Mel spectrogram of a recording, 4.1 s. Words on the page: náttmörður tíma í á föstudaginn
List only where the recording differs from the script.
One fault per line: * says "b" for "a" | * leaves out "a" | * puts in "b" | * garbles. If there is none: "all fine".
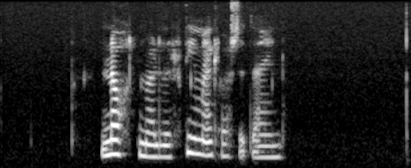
all fine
